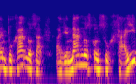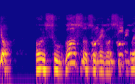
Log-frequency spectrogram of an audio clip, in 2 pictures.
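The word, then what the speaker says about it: χαίρω: La palabra griega jairo, con X, acento en la I, jairo, describe un enorme gozo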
